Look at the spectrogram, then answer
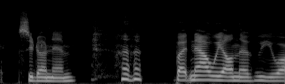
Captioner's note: laughing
